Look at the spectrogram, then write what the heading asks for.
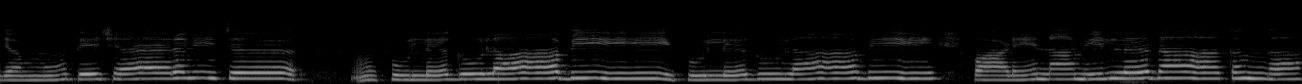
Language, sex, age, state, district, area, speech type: Dogri, female, 45-60, Jammu and Kashmir, Samba, urban, spontaneous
